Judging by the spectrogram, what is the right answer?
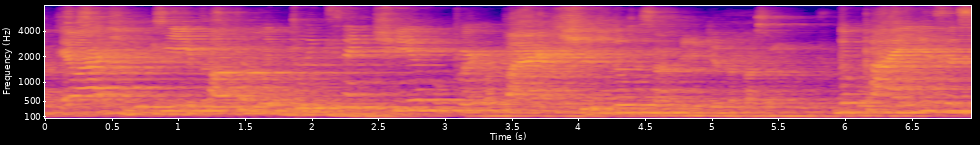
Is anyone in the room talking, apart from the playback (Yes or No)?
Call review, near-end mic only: No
